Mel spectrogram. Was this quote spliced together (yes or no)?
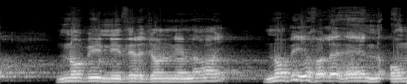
no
